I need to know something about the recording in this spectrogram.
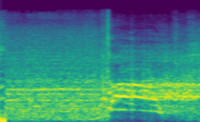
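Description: A man's loud, drawn-out wordless yell begins about a second in, right after a sharp click, its pitch dropping and then holding.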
